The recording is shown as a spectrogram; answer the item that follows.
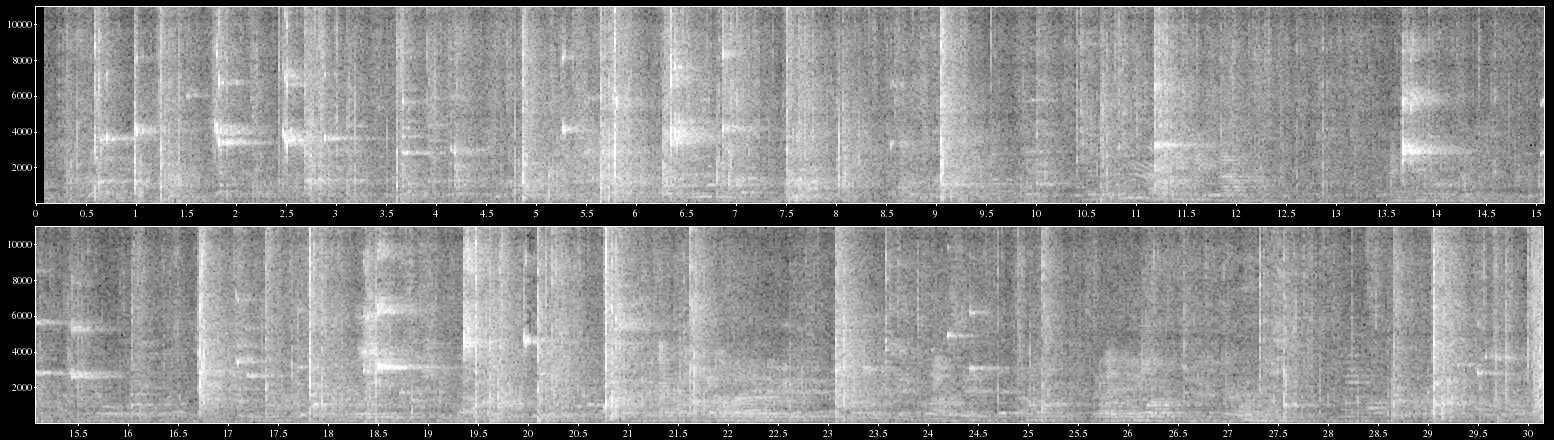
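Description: Badminton doubles play: sharp racket strikes on the shuttlecock, roughly one a second during rallies, with shoes squeaking on the wooden court floor in a large, echoing hall. The strikes thin out for a few seconds in the middle, between points.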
